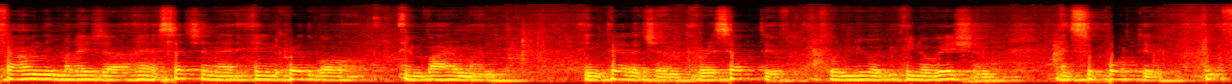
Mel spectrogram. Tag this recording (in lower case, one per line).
narration
man speaking
speech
